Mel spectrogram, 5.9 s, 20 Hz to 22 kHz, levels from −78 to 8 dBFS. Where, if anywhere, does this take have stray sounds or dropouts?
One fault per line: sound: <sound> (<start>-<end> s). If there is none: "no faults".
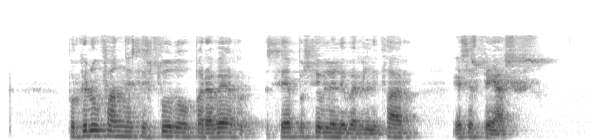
no faults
